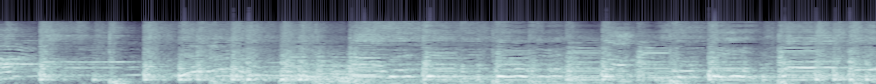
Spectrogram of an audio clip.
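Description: Live band playing an instrumental groove, the drum kit prominent with kick drum, snare and rimshots, over electric guitar and keyboard.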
